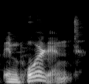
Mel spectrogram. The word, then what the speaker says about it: important: For example, we have important, important. So when you speak English, you don't want to say important. You say important because there's going to be a word stress there.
